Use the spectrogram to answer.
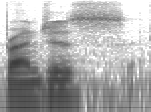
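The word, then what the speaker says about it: Brunjes: well, I'm on Flickr, and my name on Flickr is Joseph Brunges,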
